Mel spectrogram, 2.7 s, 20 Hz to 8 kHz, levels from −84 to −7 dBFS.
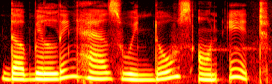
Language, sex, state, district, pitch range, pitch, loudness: English, female, Assam, Kamrup Metropolitan, 195-240 Hz, 210 Hz, -15 LUFS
